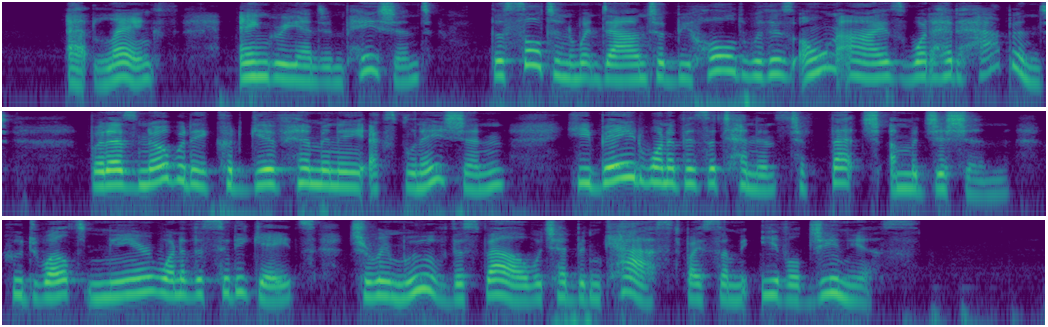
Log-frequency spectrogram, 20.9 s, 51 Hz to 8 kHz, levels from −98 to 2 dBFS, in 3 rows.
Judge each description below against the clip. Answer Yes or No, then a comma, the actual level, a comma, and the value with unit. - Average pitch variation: Yes, average, 4.0 semitones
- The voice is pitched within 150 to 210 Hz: No, high, 220 Hz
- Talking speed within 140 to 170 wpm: Yes, average, 160 wpm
